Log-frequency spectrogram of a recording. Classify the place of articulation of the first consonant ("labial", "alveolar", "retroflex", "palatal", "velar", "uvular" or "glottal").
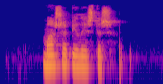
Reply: labial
